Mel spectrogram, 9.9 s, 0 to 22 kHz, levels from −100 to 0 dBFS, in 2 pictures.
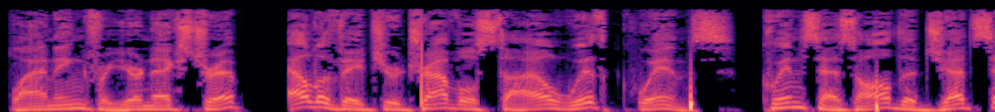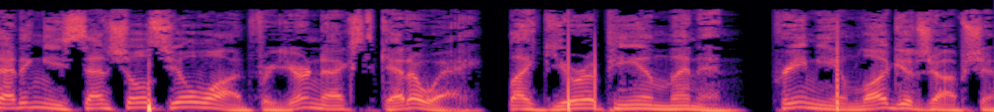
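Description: Loud pops strike at 2.11–2.13, 3.45–3.48, 4.38–4.41, 5.72–5.74 and 9.16–9.18 s, with a double pop between 7.82 and 7.97 s. Each is a sharp thump far louder than the speech, likely from a voltage spike. Unlike a dropout, the speech carries on unbroken underneath.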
